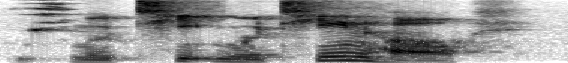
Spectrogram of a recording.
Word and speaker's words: Moutinho: And so, Prince, I swear you butchered that name. I think it's Moutinho.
